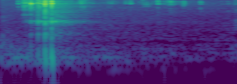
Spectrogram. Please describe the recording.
Variation of the first crackle sound.
crackle, crack, rustle, crinkle, agaxly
